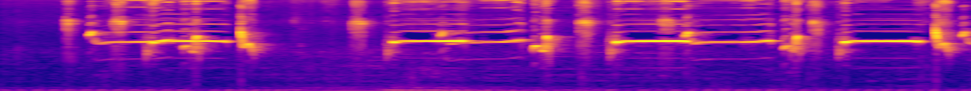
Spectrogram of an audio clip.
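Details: Prinia sings high, thin, sustained whistles with sharp chipping notes, repeated in bursts about once every second or two; played as a lure call.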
